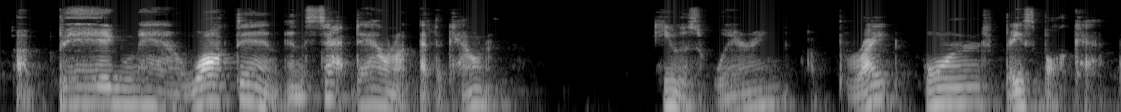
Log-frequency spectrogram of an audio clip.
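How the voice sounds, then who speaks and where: A man reading a children's book aloud in an expressive way, with occasional asides and stumbles. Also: mid-range voice, breathy edge, dull audio. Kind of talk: animated read-aloud narration.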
